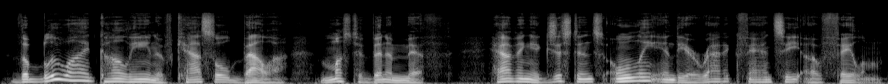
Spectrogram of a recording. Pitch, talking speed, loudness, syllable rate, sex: 115 Hz, 135 wpm, -19 LUFS, 4.2 syllables/s, male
